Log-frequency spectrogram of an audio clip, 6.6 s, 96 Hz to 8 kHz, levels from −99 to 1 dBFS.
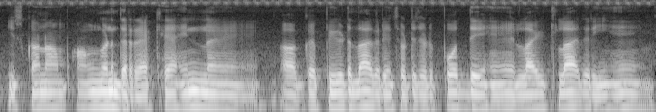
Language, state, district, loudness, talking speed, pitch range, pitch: Haryanvi, Haryana, Rohtak, -15 LUFS, 175 wpm, 100-105 Hz, 100 Hz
